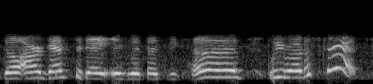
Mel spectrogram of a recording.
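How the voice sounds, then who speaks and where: A woman with a high voice chats casually as a podcast co-host. Her pitch moves in big animated swings and she exclaims readily. The audio is muffled and narrow. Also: normal speed, a little hiss or hum.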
